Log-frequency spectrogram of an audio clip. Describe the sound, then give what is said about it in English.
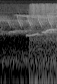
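Faint birds chirping and calling, a quick series of repeated descending chirps over a thin, rising whistle, with no one talking. “And I swear there's at least two of them calling me a geezer.”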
